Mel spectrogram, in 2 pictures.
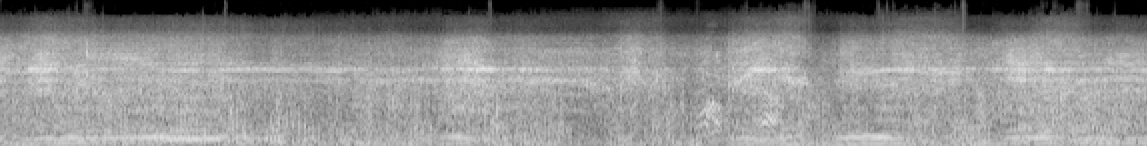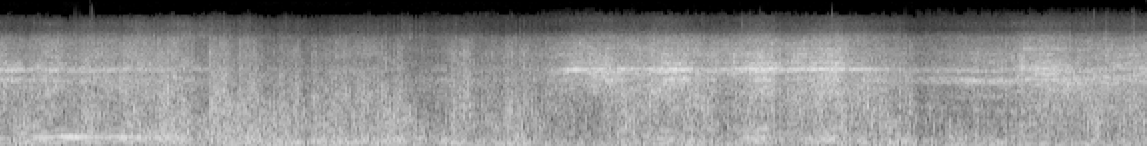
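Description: A dirt bike engine revs up and down as it rides along a trail.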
